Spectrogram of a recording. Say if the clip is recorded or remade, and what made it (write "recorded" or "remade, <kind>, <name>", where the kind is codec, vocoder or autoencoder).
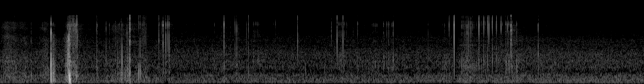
recorded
